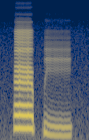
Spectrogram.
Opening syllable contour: high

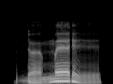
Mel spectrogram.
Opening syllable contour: low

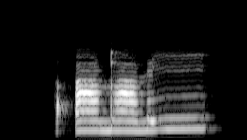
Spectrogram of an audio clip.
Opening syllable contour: high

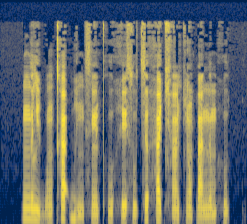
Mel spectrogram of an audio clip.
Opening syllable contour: high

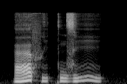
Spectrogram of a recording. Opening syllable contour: rising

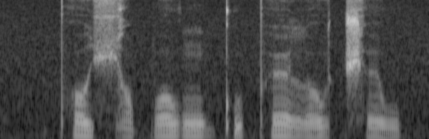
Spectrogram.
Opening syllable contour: falling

